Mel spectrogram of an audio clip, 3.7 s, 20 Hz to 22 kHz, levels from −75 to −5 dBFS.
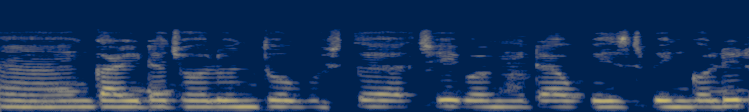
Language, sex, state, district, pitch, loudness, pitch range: Bengali, female, West Bengal, North 24 Parganas, 220 Hz, -30 LUFS, 215-220 Hz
